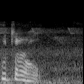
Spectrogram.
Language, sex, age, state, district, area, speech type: Gujarati, male, 60+, Gujarat, Ahmedabad, urban, read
